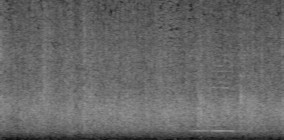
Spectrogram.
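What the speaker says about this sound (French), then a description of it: "Alors, une acclamation au Seigneur." A church congregation applauds together, an even, moderately quiet patter of many hands clapping with no voices over it.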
